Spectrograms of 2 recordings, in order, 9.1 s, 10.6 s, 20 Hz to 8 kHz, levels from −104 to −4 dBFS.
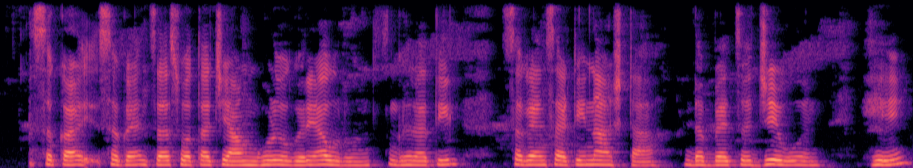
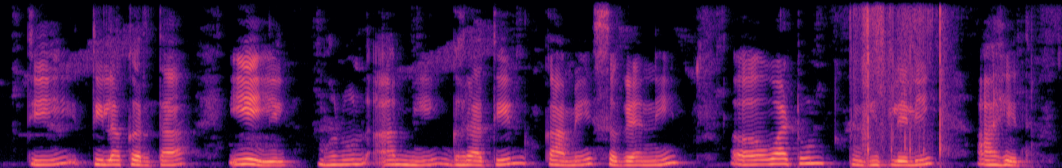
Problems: none marked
